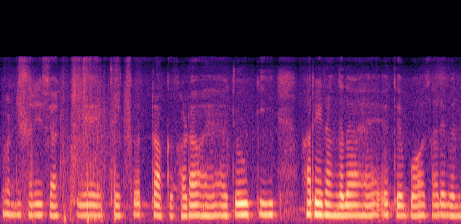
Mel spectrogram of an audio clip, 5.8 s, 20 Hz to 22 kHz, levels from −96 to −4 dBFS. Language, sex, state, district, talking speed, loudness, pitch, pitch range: Punjabi, female, Punjab, Fazilka, 185 wpm, -17 LUFS, 180 Hz, 175-190 Hz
